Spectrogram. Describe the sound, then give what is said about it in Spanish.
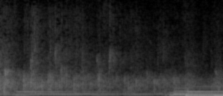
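An audience claps steadily throughout in a dense wash of applause for the Lord, with sustained keyboard or organ chords underneath that shift and swell near the end. “Vamos, dale tu mejor aplauso al Señor.”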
